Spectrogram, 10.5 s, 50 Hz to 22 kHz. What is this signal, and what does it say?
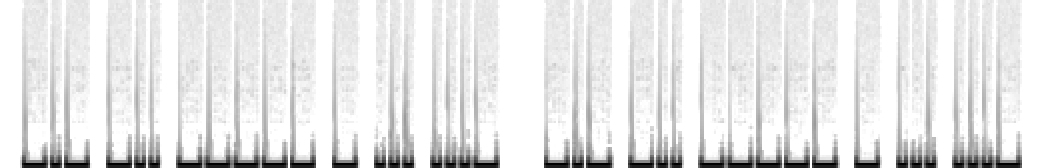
Morse code, heard as a keyed tone, about 17 wpm, 700 Hz. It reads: KD0TSV KD0TSV
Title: USA Call Signs Repeated 2x 17wpm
